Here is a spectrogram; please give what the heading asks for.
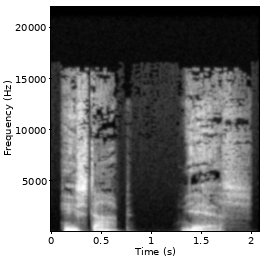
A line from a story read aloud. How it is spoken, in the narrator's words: Doral said dryly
